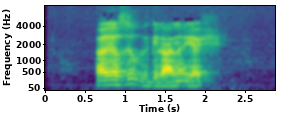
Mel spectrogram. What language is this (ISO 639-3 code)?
kab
